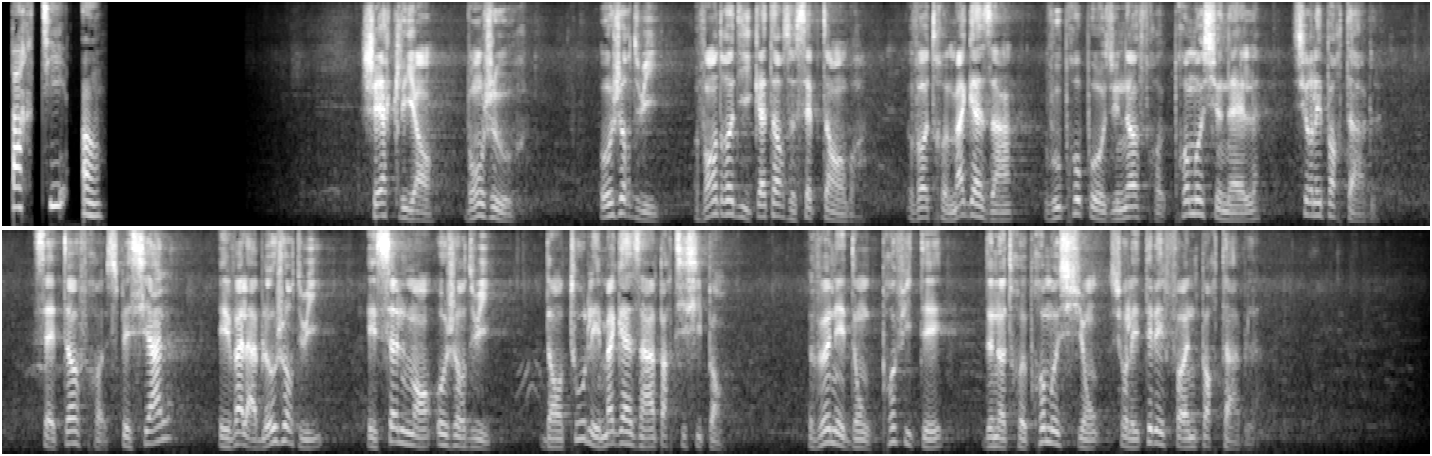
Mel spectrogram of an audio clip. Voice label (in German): Franzoesisch Hoerverstehen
